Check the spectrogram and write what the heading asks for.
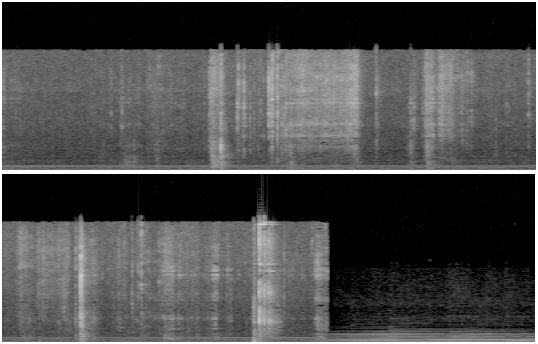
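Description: Faint handling noise as jute twine is stitched and wrapped around bundled grapevine strands with a blunt needle: light rustles and a few sharp clicks over a low steady hum. Piano background music comes in near the end.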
